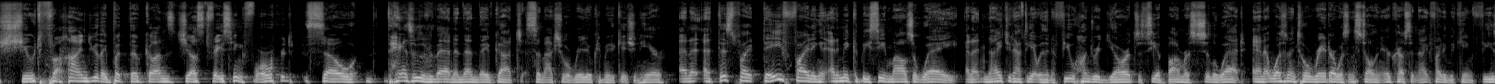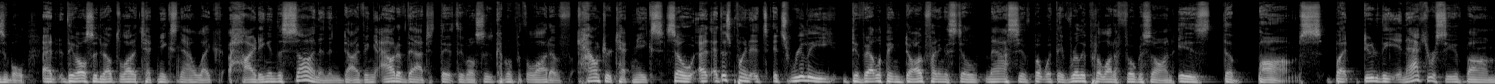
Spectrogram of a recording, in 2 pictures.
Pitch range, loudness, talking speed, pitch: 115-135 Hz, -24 LUFS, 265 wpm, 125 Hz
